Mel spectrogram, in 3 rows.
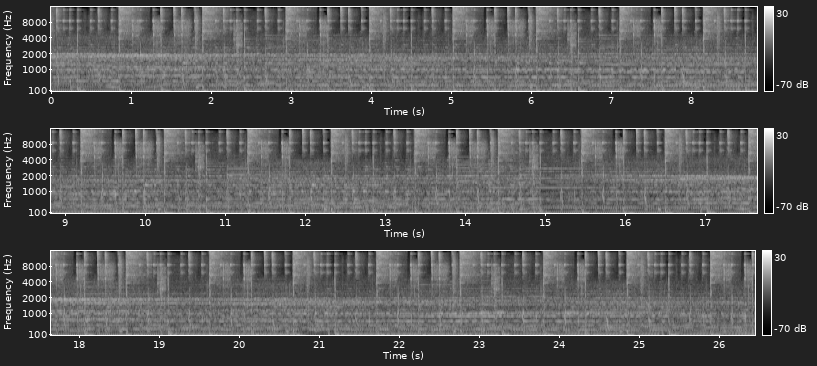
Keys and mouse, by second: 2.6 Tab, 6.6-7.2 right drag, 7.2 click, 7.9-8.3 drag, 9.5-10.6 drag, 11.1 click, 11.6-11.9 shift+drag, 12.0-12.6 drag, 12.8 Tab, 15.7-18.5 drag, 18.6 Tab, 19.3 /, 21.6 shift+click, 25.5-26.4 right drag.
